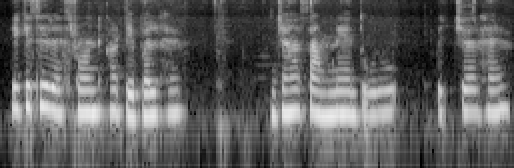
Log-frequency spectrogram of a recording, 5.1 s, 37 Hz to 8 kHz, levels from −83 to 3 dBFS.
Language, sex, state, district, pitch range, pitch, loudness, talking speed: Hindi, female, Gujarat, Valsad, 210-230 Hz, 220 Hz, -15 LUFS, 130 wpm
